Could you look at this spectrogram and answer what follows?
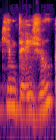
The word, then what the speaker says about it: Kim Dae-jung: So I would say Kim Dae-jung,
